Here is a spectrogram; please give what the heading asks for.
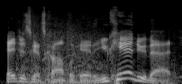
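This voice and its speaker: A man's voice: fairly low pitch, fast, background noise. A man from Miami chatting casually and patiently coaching a player through a fighting game. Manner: relaxed, laughs easily, explains patiently.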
